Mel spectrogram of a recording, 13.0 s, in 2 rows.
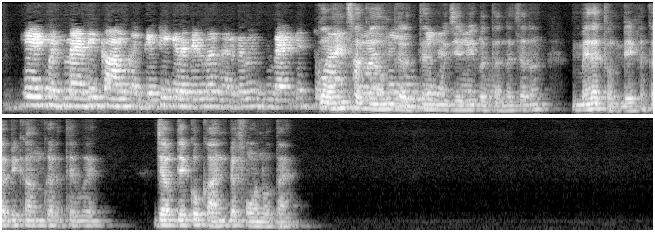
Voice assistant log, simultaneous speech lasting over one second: present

